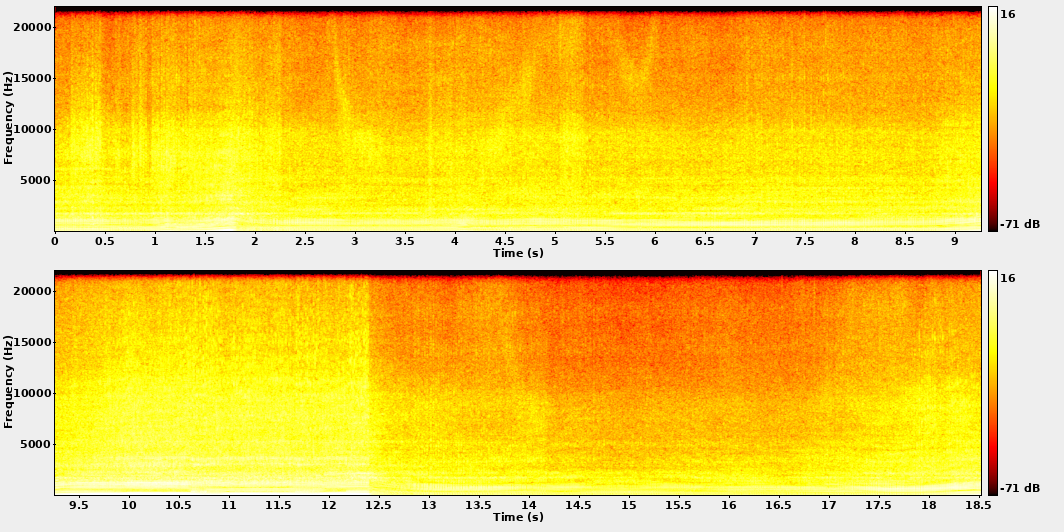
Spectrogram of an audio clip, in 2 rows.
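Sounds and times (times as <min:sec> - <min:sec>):
petrol chainsaw running: 0:00.0 - 0:18.5.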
